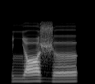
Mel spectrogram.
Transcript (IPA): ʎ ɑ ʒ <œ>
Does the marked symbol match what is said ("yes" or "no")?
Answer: no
